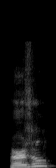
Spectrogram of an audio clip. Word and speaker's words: Herzl: what happened through him and then uh Theodore herzl is that the way you say his name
